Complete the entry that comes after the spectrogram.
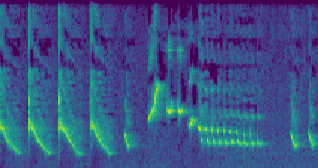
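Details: Asian pied starling in full, vigorous song: loud downward-sliding whistled notes repeated in quick succession, then a higher warbled phrase and a buzzy stuttering chatter, ending with short slurred notes.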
